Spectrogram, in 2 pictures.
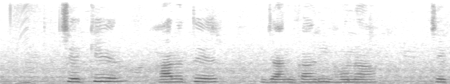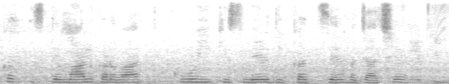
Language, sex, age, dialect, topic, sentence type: Magahi, female, 18-24, Northeastern/Surjapuri, banking, statement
